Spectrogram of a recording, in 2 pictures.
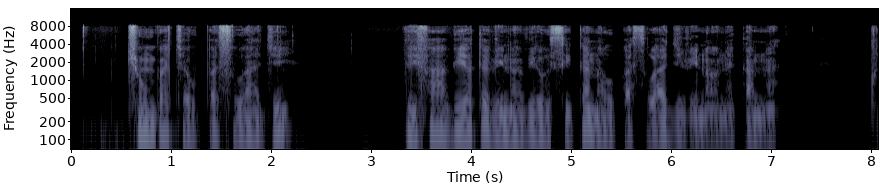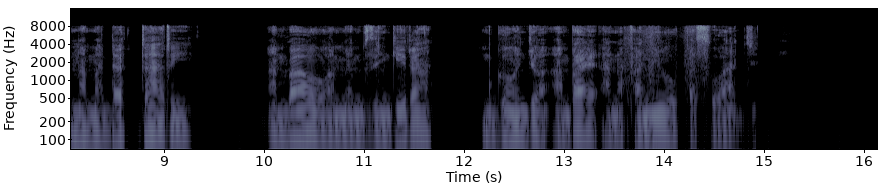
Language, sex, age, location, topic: Swahili, male, 25-35, Kisumu, health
